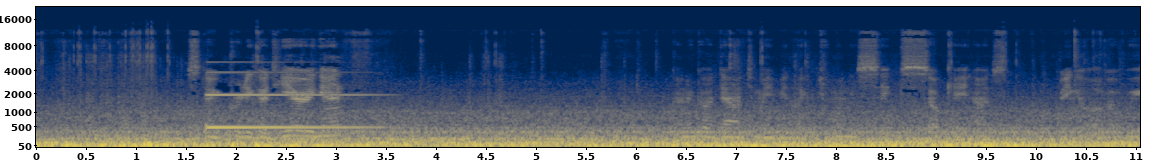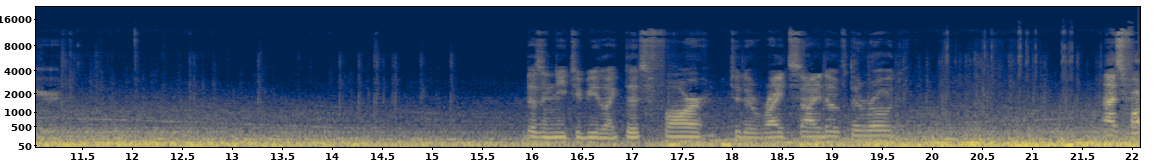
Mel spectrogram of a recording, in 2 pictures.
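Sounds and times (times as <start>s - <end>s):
faint falling whine: 0.0s - 5.2s
road and tyre rumble in car: 0.0s - 22.0s.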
